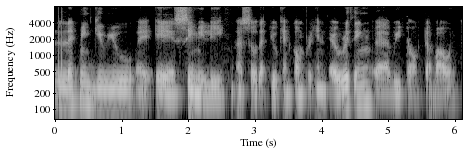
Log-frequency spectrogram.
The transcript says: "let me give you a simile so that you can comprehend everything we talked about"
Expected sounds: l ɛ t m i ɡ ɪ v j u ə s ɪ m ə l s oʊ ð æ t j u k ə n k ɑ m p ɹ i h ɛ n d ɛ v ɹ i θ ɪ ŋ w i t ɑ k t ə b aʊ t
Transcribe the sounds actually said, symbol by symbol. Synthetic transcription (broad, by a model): l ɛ t m i ɡ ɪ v j u ə s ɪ m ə l s oʊ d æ t j u k ə n k ɑ m p ɹ i h ɛ n d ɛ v ɹ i t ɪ ŋ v i t ɑ k t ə b aʊ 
